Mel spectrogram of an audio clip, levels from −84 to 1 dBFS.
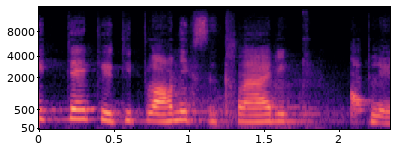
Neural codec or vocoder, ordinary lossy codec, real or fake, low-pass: codec, 44.1 kHz, 2.6 kbps, DAC; none; fake; 14.4 kHz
